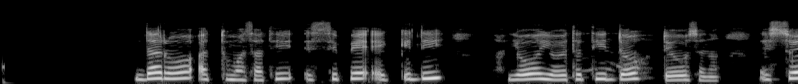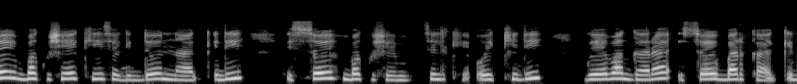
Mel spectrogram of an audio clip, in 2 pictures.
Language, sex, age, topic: Gamo, female, 25-35, government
